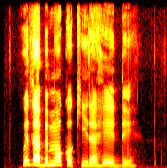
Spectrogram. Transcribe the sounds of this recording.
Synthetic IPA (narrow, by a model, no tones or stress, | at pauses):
weðabɛmɔkɔkʰiɾaɦede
